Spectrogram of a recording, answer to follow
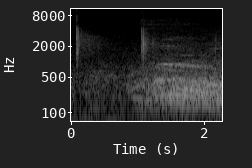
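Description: Two sharp clicks of snooker balls striking each other, about a second apart, then the crowd's murmur swelling in the arena.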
